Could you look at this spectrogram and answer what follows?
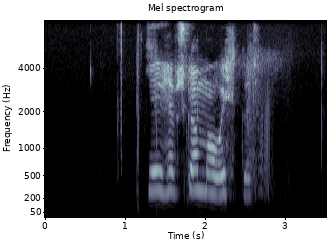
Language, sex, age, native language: Icelandic, female, 8, German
